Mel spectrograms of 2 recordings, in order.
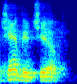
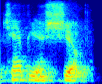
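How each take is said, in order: First: The last syllable sounds like chip. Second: The last syllable sounds like ship. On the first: This is how people commonly say it. "you say it, championship. That's what you say" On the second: People do not usually say it this way. "You don't say championship"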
